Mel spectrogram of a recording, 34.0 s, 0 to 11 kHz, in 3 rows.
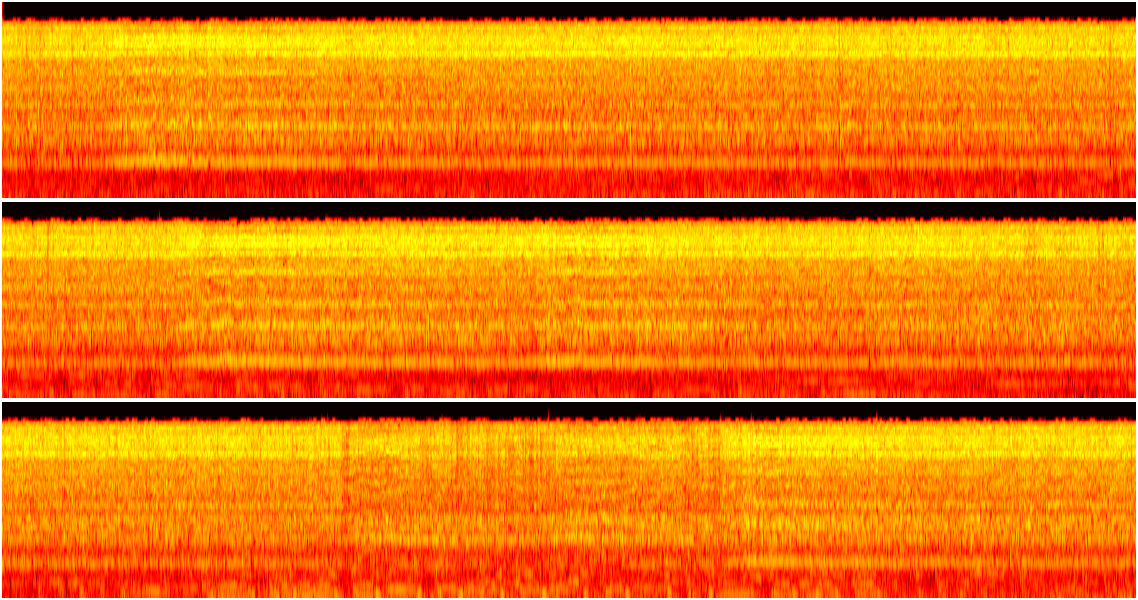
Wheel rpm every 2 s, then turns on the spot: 160, 160, 160, 170, 160, 160, 160, 160, 160, 160, 160, 160, 160, 160, 160, 160, 160.
none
